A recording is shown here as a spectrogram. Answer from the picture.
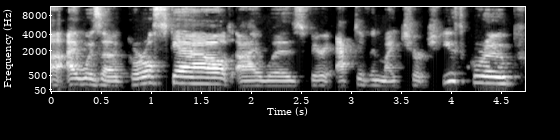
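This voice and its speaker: A Southern US accent with lively intonation at a fairly slow pace. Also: woman, medium pitch for a woman. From US South, Salisbury, North Carolina. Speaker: activist. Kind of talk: interview. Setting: live video stream. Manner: halting, many fillers.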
